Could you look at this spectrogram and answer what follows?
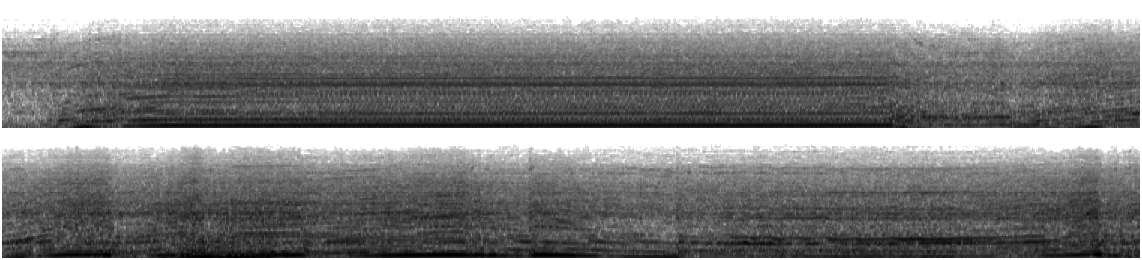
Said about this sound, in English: Last car now approaching the grid.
